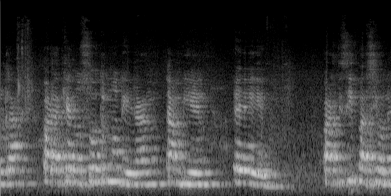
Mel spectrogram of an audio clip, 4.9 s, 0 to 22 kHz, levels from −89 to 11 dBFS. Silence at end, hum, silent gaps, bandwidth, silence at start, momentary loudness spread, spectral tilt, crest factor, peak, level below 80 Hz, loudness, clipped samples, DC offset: 0 s; none; none; 9 kHz; 0 s; 7 LU; -6 dB/octave; 14 dB; -4 dBFS; -66 dBFS; -19 LUFS; under 0.1%; under 0.1%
